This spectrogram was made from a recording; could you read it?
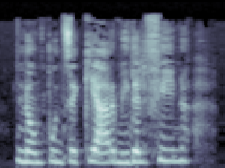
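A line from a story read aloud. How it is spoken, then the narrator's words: Countess, plaintive voice. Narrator (Italian): fece la contessa con voce lamentosa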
